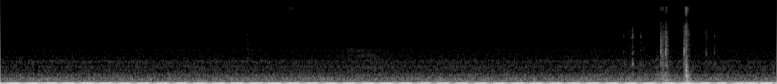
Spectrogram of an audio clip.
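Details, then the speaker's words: 2001 BMW X5 3.0L with P0306 and catalyst efficiency codes, idling: deep steady idle with recurring stumble about twice a second; scope shows one ignition coil losing multi-strike, misfire from failing coil. "looks like we have a bag coil see that one does not look like the other ones the multi strike is not happening"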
